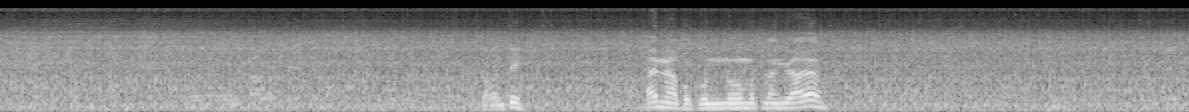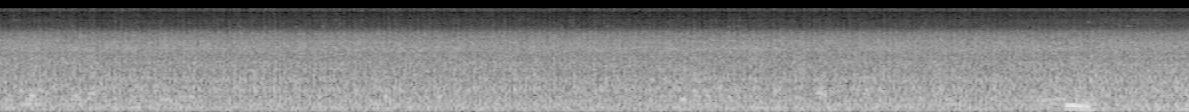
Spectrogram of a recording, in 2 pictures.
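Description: Truck engines idle steadily nearby.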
